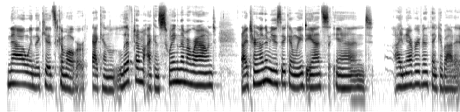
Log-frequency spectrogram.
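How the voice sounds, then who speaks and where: A woman with a Midwestern accent speaks in a fairly low pitch at a moderate pace. Her intonation is fairly even on a very clean recording with a silent background. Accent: American Midwest. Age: 60s. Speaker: customer giving a testimonial. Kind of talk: testimony.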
